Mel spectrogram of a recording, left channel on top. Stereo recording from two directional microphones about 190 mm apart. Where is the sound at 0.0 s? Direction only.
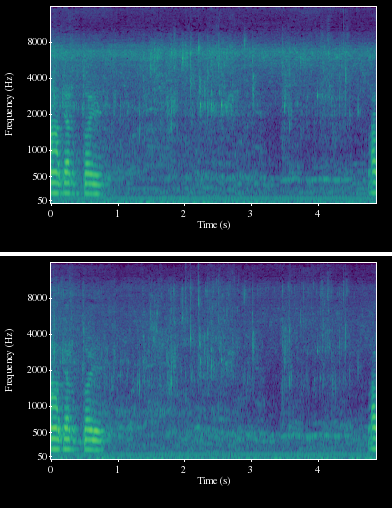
15° right (ahead or behind).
